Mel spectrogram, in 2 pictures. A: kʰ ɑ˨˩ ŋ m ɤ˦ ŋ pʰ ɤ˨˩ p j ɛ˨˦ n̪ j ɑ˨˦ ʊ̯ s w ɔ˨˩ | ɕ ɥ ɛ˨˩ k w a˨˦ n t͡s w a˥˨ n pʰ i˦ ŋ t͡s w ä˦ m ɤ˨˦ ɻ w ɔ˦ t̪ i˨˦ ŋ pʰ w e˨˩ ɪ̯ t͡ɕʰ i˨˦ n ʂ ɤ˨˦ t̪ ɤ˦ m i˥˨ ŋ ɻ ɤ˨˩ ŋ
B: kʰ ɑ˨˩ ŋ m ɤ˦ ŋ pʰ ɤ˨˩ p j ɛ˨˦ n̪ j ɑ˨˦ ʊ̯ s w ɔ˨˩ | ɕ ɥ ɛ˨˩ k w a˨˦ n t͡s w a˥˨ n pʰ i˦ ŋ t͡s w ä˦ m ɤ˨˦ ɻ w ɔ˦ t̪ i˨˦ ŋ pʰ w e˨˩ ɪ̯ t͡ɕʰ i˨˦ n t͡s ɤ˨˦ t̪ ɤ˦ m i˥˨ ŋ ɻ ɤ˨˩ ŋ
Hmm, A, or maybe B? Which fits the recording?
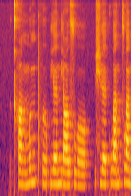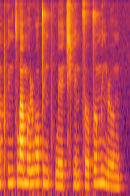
B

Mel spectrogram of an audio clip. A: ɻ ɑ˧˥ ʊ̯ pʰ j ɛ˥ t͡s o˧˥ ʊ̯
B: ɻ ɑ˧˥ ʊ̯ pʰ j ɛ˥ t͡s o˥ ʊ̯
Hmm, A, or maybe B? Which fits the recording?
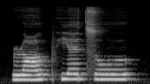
B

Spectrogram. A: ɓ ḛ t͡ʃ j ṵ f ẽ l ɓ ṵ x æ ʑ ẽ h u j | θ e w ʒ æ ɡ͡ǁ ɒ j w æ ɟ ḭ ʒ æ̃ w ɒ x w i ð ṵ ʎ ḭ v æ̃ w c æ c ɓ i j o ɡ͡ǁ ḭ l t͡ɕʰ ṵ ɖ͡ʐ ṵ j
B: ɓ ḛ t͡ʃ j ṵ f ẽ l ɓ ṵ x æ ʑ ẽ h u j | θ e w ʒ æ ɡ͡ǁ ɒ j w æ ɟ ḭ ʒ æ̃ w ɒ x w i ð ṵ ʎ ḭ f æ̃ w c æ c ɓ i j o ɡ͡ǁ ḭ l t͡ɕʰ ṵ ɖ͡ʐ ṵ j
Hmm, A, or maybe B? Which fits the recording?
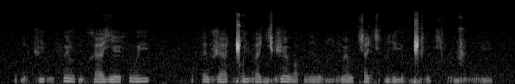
A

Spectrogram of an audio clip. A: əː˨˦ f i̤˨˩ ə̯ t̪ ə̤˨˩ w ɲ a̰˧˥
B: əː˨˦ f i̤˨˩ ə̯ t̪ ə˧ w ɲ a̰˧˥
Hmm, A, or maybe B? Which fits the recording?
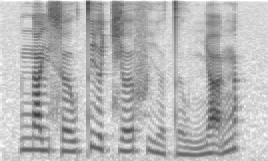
A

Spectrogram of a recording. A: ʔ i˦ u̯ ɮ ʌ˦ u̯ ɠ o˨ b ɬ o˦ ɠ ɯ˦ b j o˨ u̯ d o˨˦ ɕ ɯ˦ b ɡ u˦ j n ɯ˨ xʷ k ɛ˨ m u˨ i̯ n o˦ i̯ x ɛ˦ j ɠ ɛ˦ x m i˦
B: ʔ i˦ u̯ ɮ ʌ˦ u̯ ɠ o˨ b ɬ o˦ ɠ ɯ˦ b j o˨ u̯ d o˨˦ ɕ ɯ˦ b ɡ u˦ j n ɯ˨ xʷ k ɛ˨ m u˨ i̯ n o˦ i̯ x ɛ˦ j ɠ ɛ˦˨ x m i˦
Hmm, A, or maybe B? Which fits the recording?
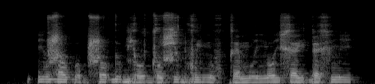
B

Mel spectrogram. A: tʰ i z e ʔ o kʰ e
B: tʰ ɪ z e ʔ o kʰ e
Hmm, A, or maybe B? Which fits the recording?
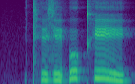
B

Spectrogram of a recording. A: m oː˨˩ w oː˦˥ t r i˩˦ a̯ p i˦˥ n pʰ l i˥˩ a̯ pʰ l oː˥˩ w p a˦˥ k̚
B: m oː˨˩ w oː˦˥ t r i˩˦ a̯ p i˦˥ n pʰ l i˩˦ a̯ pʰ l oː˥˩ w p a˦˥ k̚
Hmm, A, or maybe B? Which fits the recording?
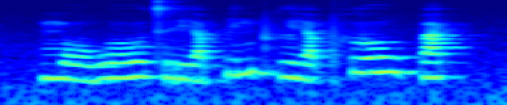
B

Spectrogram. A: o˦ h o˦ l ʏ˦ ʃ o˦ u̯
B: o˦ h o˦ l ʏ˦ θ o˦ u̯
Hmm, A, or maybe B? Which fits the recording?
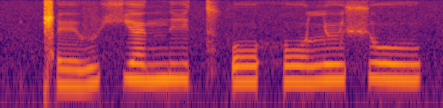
A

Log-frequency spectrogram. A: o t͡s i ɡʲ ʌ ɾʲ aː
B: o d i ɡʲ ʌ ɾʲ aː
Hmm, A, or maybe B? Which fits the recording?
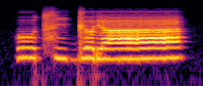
A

